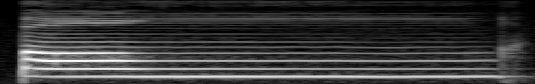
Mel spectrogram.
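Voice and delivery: long, loud ringing bong like a huge bell; be Big Ben striking. A narrator's reading. Big Ben chimes above Elsie, a loud held bong.

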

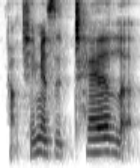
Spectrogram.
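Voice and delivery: ordinary talk, nothing marked

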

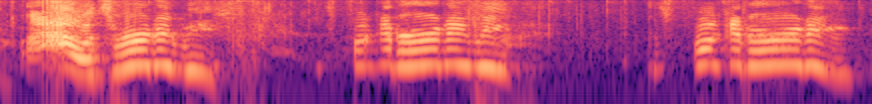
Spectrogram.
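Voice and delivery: very high, very loud yelps of pain; screaming while being mauled; pained screams. Real, not acted. Player being attacked, screaming in pain.

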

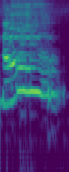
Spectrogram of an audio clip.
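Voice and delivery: high, loud, despairing scream; anguished scream. Pretend. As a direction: scream like your world just ended. Mock dramatic outcry.

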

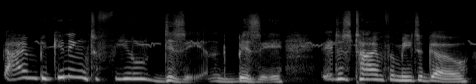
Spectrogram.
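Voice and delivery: a hint of a little beetle getting eager to leave; lifted, restless character voice; spotted beetle, restless. A narrator's reading.

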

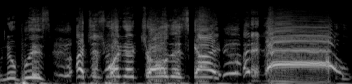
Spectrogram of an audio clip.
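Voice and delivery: high desperate begging, slowing at the end; begging wail; panicked pleading. Real, not acted. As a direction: plead for mercy as you lose. Getting killed by a better player.

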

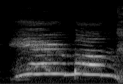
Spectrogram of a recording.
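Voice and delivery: high, loud drawn-out shout of a name; joyful yell. A narrator's reading. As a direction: yell to a long-lost friend. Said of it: "gilde Jelmer".

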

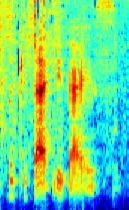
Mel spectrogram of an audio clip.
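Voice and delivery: breathy whispered wonder; whispering. Real, not acted. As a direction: whisper it in awe. Hushed admiring of dewdrops.

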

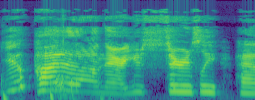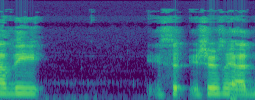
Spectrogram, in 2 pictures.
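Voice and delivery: loud, high, angry yell. Real, not acted. Creator yelling at a fan making fake pages, furious. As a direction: raise your voice and let the anger out. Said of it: "I'm sorry for yelling".

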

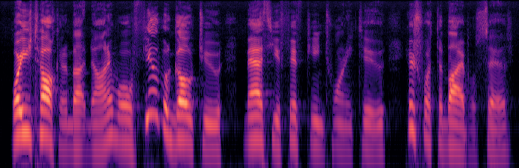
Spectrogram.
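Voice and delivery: ordinary talk, nothing marked

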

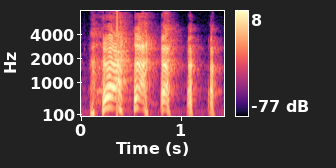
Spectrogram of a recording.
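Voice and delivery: high burst of laughter; real, high-pitched laugh. Real, not acted. Caller's Glasgow accent tickles the host, high laugh.

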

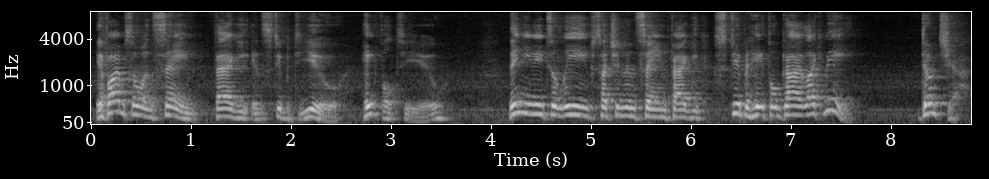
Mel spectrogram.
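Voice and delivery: hurt retort climbing in pitch; wounded, heated comeback; growing wildness. A narrator's reading. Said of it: "growing wildness in his eyes".

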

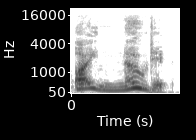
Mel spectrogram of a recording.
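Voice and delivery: loud, high-pitched outburst; pompous cry of suspicion confirmed; triumphant accusation. A narrator's reading. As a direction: burst out, vindicated and indignant. Clarence P's triumphant accusation.

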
